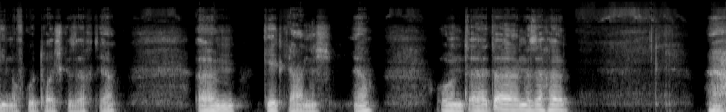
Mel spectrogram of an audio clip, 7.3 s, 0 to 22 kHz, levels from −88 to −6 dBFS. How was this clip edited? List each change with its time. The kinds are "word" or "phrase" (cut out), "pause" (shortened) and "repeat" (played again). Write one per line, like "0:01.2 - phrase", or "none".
0:04.9 - phrase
